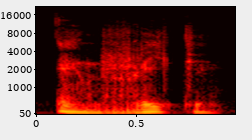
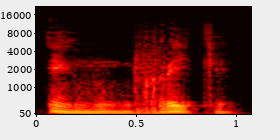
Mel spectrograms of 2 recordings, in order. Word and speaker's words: Henrique: Então você vai falar Henrique, forte, vibrante. Henrique.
